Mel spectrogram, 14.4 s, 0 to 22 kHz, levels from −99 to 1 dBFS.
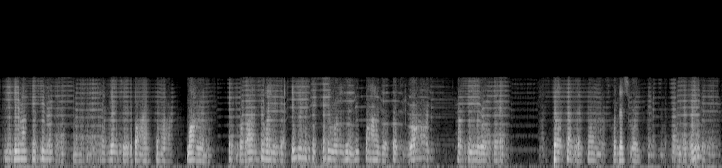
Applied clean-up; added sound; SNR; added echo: neural separator model SepFormer WHAMR!.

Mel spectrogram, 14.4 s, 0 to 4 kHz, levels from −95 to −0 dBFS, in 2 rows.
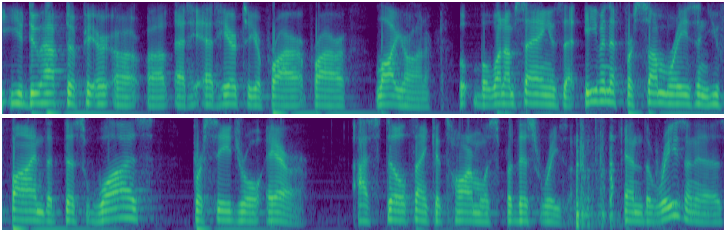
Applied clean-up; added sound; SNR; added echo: none; none; none; none.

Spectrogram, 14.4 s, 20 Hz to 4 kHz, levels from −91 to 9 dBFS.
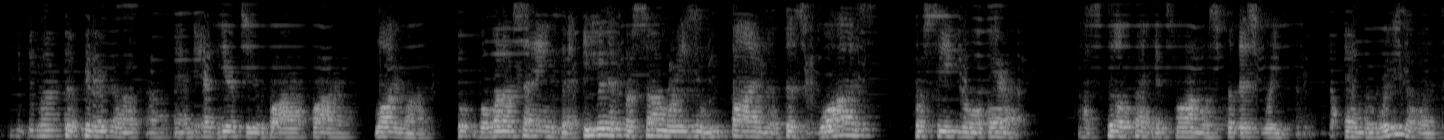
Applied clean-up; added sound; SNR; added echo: neural mask model DeepFilterNet 3.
